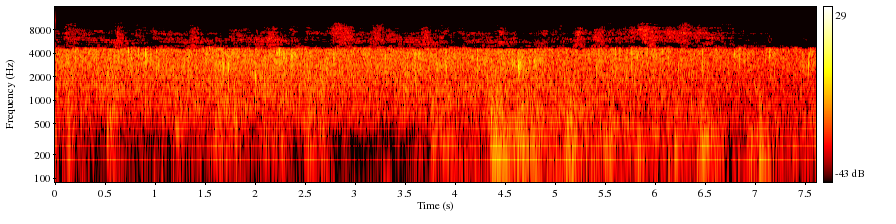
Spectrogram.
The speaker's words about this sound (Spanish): ya empezó a llover, güey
